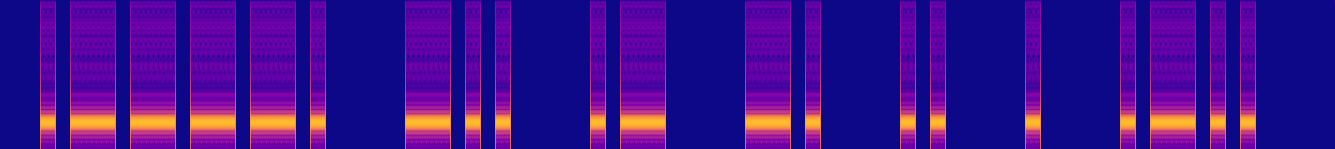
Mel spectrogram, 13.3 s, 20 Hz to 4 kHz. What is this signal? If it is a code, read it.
Morse code, heard as a keyed tone, about 8 wpm, spaced as for 6 wpm, 440 Hz. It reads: 'DANIEL
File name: morse / headlines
